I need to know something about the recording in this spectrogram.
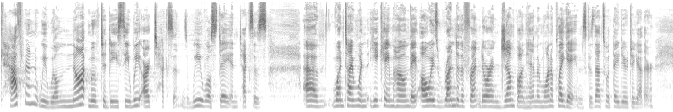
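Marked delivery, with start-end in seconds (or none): none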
